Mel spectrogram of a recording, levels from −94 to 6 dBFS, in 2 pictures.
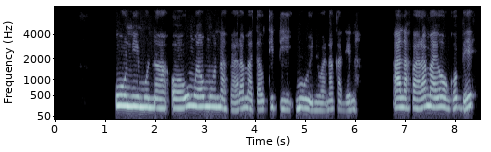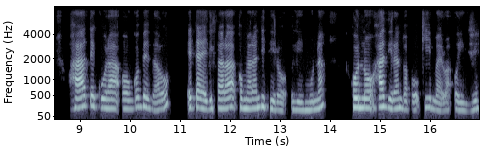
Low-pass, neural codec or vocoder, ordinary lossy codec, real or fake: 7.2 kHz; none; Opus, 32 kbps; real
